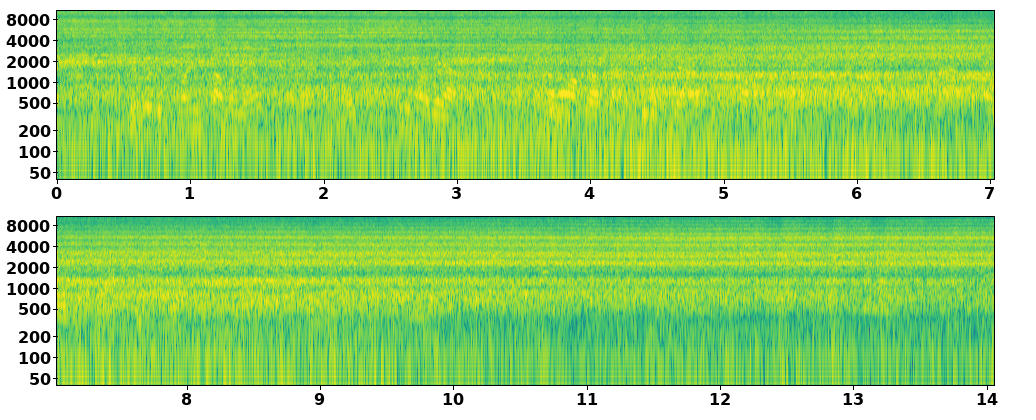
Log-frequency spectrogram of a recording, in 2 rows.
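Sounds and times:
gas flare roaring: 0.0 - 14.0.

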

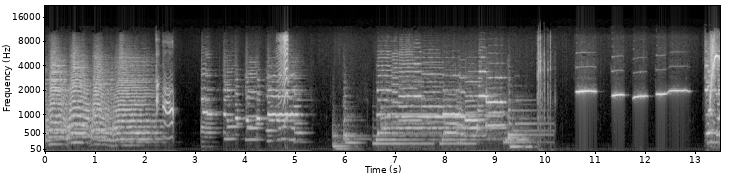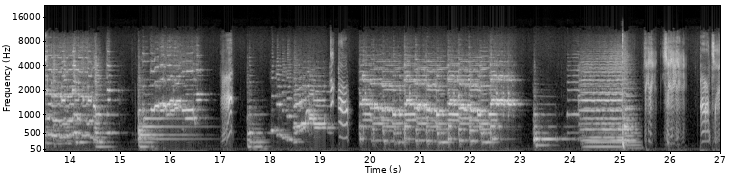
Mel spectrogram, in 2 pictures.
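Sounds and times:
cartoon orchestral music: 0.0 - 2.4, 3.1 - 5.4, 6.6 - 9.4, 13.2 - 16.8, 17.6 - 23.1.

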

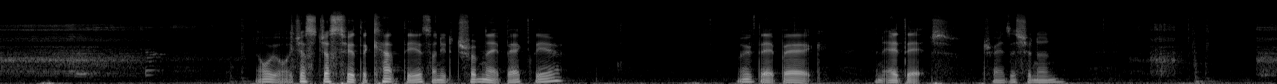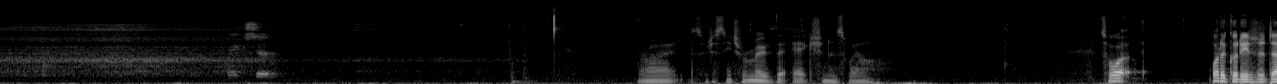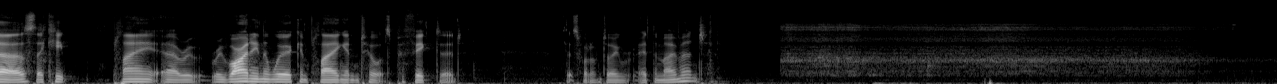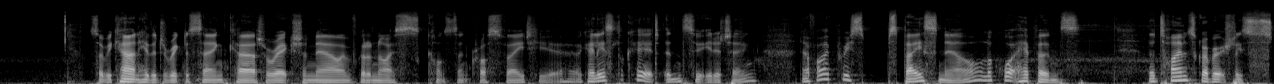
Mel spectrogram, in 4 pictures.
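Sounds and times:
low background hiss: 0.0 - 12.6, 14.2 - 33.4, 34.2 - 51.0
click: 22.8 - 23.0.

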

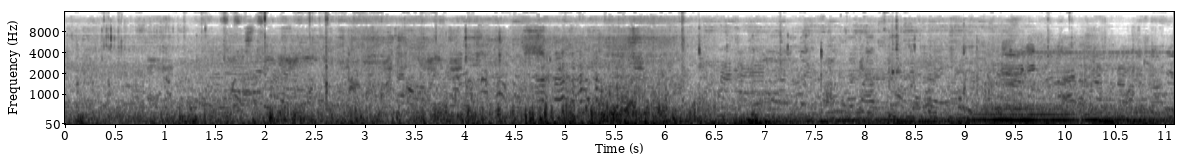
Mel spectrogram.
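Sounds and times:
background voices: 0.1 - 11.0
low rumble: 4.2 - 11.0
low engine drone: 7.4 - 11.0.

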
